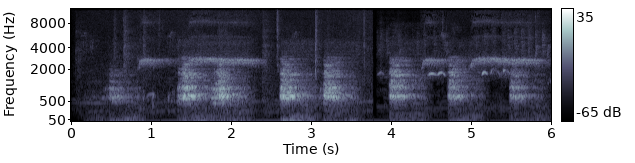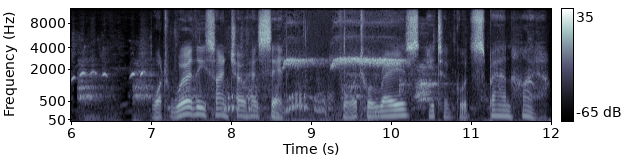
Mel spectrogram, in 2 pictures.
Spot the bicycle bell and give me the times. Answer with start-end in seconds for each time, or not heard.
not heard.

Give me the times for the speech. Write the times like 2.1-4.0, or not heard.
7.0-8.7, 9.4-11.9.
